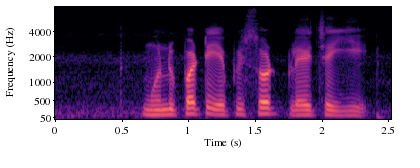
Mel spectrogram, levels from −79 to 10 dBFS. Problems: constant background noise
